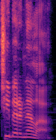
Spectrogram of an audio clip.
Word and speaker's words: Cybernella: In the 1981 Italian dub, Limit became Cybernella, pronounced Cibernella in Italian.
